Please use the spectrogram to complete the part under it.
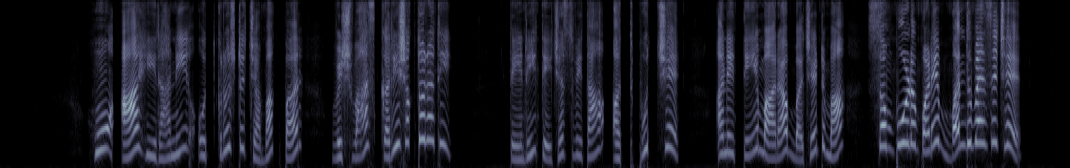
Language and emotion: Gujarati, surprised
